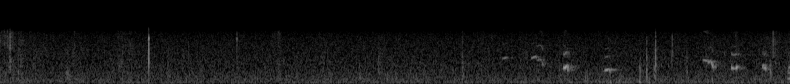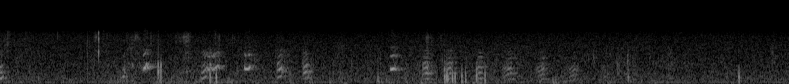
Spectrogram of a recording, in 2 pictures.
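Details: Clumber Spaniel puppies from a kennel, playing in spring 2011: scattered short, high whimpers and yips come in brief bursts over steady background hiss, with soft bumps and scuffling.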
